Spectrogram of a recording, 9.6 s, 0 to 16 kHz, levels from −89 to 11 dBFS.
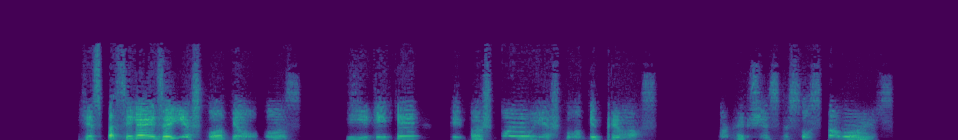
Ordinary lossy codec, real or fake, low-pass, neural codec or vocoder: MP3, 48 kbps; fake; 14.4 kHz; codec, 44.1 kHz, 0.9 kbps, DAC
